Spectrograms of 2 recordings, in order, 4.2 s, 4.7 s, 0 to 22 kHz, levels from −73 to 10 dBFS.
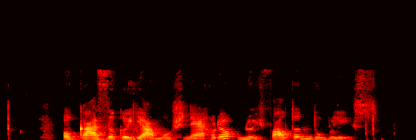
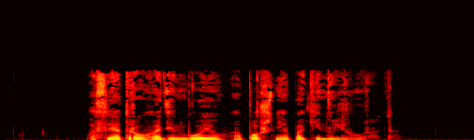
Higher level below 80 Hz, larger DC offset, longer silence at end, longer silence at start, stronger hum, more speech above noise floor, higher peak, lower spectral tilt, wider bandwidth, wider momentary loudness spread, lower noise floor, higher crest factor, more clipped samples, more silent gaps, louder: second, -80 dBFS vs -50 dBFS; neither; second, 0.4 s vs 0.85 s; second, 0.45 s vs 0.9 s; neither; second, 28 dB vs 44 dB; about the same, -4 dBFS vs -4 dBFS; second, -4 dB/octave vs -5.5 dB/octave; about the same, 11.5 kHz vs 11.5 kHz; first, 17 LU vs 14 LU; second, -53 dBFS vs -65 dBFS; about the same, 22 dB vs 20 dB; neither; neither; second, -25 LUFS vs -21 LUFS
